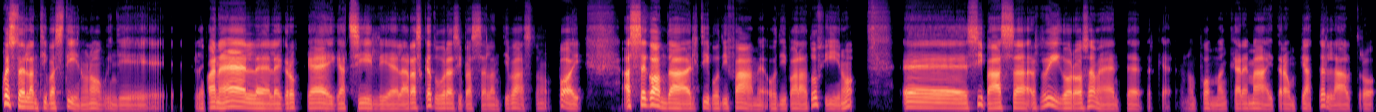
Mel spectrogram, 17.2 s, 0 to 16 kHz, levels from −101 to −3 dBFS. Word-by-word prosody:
questo 220 Hz, -4 st, +4 dB
è -, -, +6 dB
l'antipastino, 110 Hz, -6 st, -2 dB
no, 110 Hz, -4 st, -5 dB
quindi, 90 Hz, 0 st, -12 dB
ehm, -, -, -11 dB, 0.5 s
le -, -, -13 dB
panelle, 120 Hz, -3 st, +6 dB
le 100 Hz, 0 st, -2 dB
crocchè, 115 Hz, +1 st, 0 dB
i 100 Hz, -1 st, -3 dB
cazzilli 100 Hz, -2 st, -1 dB
e 95 Hz, -, -2 dB
la 95 Hz, +1 st, -2 dB
rascatura 110 Hz, -1 st, -1 dB
si 100 Hz, -, -8 dB
passa 95 Hz, -2 st, -6 dB
all'antipasto, 90 Hz, -1 st, -9 dB
no, -, -, -17 dB
poi -, -, -1 dB, 0.5 s
a -, -, +4 dB
seconda 115 Hz, -, +6 dB
il 100 Hz, -, -9 dB
tipo 105 Hz, -4 st, -9 dB
di 105 Hz, +1 st, -10 dB
fame 90 Hz, -8 st, 0 dB
o 95 Hz, -, -11 dB
di 95 Hz, +1 st, -13 dB
palato 105 Hz, -, -4 dB
fino, 95 Hz, -, -8 dB, 0.5 s
ehm, 120 Hz, -4 st, 0 dB
si 185 Hz, -, -2 dB
passa 115 Hz, -1 st, +2 dB
rigorosamente, 110 Hz, -, -3 dB
perché -, -, -20 dB
non -, -, -20 dB
può -, -, -9 dB
mancare 90 Hz, +3 st, -7 dB
mai 105 Hz, -4 st, -3 dB
tra 95 Hz, -, -4 dB
un 90 Hz, -, -12 dB
piatto -, -, -7 dB
e -, -, -5 dB
l'altro, 90 Hz, -1 st, -7 dB
105 Hz, 155 wpm, -25 LUFS, 95-120 Hz, 0.5 s, è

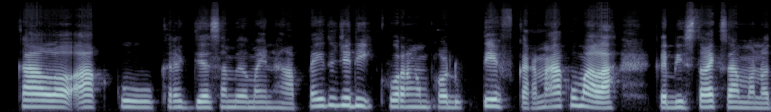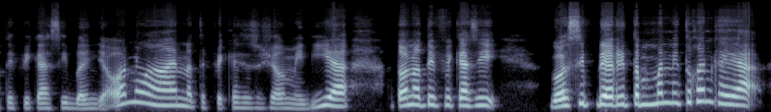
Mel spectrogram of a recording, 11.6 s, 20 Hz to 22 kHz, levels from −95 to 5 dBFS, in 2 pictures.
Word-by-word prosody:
kalau 220 Hz, -2 st, +4 dB
aku 210 Hz, -1 st, -3 dB
kerja 200 Hz, -1 st, -5 dB
sambil 200 Hz, -1 st, -7 dB
main 195 Hz, 0 st, -9 dB
hape 190 Hz, +9 st, -6 dB
itu 270 Hz, -, -5 dB
jadi 255 Hz, -4 st, -2 dB
kurang 220 Hz, -1 st, -3 dB
produktif, 205 Hz, +4 st, -3 dB
karena 205 Hz, +6 st, -1 dB
aku 265 Hz, -, -6 dB
malah 195 Hz, -7 st, +4 dB, 0.3 s
kedistract 205 Hz, +2 st, -1 dB
sama 195 Hz, -2 st, -3 dB
notifikasi 175 Hz, 0 st, -7 dB
belanja 160 Hz, 0 st, -5 dB
online, 305 Hz, -7 st, +2 dB
notifikasi 190 Hz, -3 st, -9 dB
sosial 175 Hz, -1 st, -7 dB
media, 230 Hz, -, +2 dB, 0.3 s
atau 250 Hz, +1 st, +4 dB
notifikasi 275 Hz, -2 st, +2 dB, 0.5 s
gosip 260 Hz, +8 st, +4 dB
dari 295 Hz, 0 st, +8 dB
temen 320 Hz, +4 st, +3 dB
itu 385 Hz, -, -3 dB
kan 410 Hz, +1 st, +3 dB
kayak, 305 Hz, -7 st, +5 dB
215 Hz, 150 wpm, -23 LUFS, 195-265 Hz, 0.5 s, dari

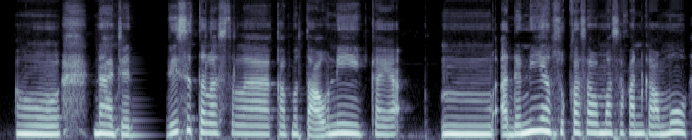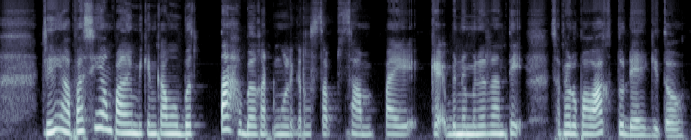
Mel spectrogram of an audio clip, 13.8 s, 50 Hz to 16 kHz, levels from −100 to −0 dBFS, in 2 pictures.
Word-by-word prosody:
Oh, 220 Hz, -1 st, +3 dB, 0.3 s
nah 235 Hz, 0 st, +4 dB
jadi 190 Hz, +2 st, -6 dB
setelah 265 Hz, -6 st, -2 dB
setelah 220 Hz, -2 st, -5 dB
kamu 215 Hz, 0 st, -5 dB
tau 170 Hz, -2 st, 0 dB
nih 235 Hz, -3 st, +3 dB
kayak, 210 Hz, -3 st, -6 dB, 0.4 s
mmm, 220 Hz, -1 st, +5 dB
ada 205 Hz, +1 st, +1 dB
nih 295 Hz, +3 st, +7 dB
yang -, -, 0 dB
suka 255 Hz, 0 st, -3 dB
sama 245 Hz, -1 st, +1 dB
masakan 235 Hz, -1 st, -2 dB
kamu. 230 Hz, +4 st, +1 dB, 0.5 s
Jadi 285 Hz, +5 st, +4 dB
apa 275 Hz, +2 st, +2 dB
sih 375 Hz, +5 st, +1 dB
yang 330 Hz, -, +1 dB
paling 245 Hz, -3 st, +3 dB
bikin 230 Hz, 0 st, -1 dB
kamu 230 Hz, 0 st, +1 dB
betah 230 Hz, +9 st, +1 dB
banget 220 Hz, -1 st, -3 dB
ngulik 215 Hz, 0 st, -6 dB
resep 220 Hz, 0 st, -11 dB
sampai 210 Hz, -1 st, -8 dB, 0.2 s
kayak 230 Hz, -, -4 dB
bener-bener 215 Hz, +1 st, +3 dB
nanti 225 Hz, 0 st, -2 dB, 0.3 s
sampai 230 Hz, -1 st, -4 dB
lupa 220 Hz, -1 st, -1 dB
waktu 235 Hz, +1 st, 0 dB
deh 195 Hz, -1 st, -3 dB
gitu? 170 Hz, -1 st, -8 dB
225 Hz, 160 wpm, -19 LUFS, 215-245 Hz, 0.5 s, nih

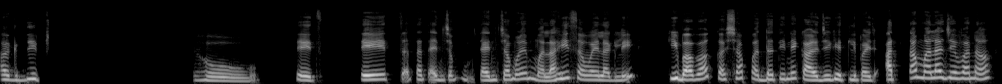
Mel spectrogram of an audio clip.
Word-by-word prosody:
अगदीच. 220 Hz, +3 st, -1 dB, 1.5 s
हो 185 Hz, -3 st, -1 dB, 0.8 s
तेच. 190 Hz, -4 st, +1 dB, 0.4 s
तेच 225 Hz, +2 st, +4 dB
आता 220 Hz, -, -4 dB
त्यांच्या 205 Hz, -1 st, -4 dB, 0.3 s
त्यांच्यामुळे 215 Hz, +5 st, 0 dB
मलाही 250 Hz, -, +1 dB
सवय 220 Hz, -9 st, -1 dB
लागली, 190 Hz, -, -1 dB, 0.4 s
की 280 Hz, 0 st, +7 dB
बाबा 225 Hz, 0 st, +4 dB
कशा 265 Hz, +3 st, -2 dB
पद्धतीने 235 Hz, +3 st, -1 dB
काळजी 205 Hz, -1 st, +3 dB
घेतली 215 Hz, -1 st, 0 dB
पाहिजे. 195 Hz, -1 st, -2 dB
आता 220 Hz, +7 st, 0 dB
मला 305 Hz, 0 st, +3 dB
जेव्हा 275 Hz, -2 st, +1 dB
ना 265 Hz, -1 st, -1 dB
220 Hz, 125 wpm, -24 LUFS, 200-260 Hz, 1.5 s, की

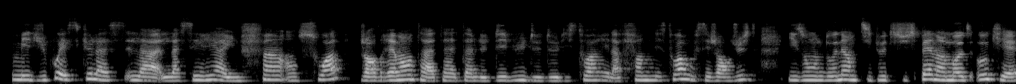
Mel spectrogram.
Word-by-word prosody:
Mais 210 Hz, -1 st, +2 dB
du 200 Hz, 0 st, -5 dB
coup, 260 Hz, -, -3 dB
est-ce 215 Hz, -3 st, +1 dB
que 255 Hz, -, 0 dB
la 210 Hz, -6 st, +3 dB
sé 195 Hz, +1 st, -13 dB
la 185 Hz, -3 st, +3 dB
la 175 Hz, +1 st, +1 dB
série 200 Hz, +4 st, -1 dB
a 195 Hz, -4 st, +1 dB
une 170 Hz, 0 st, 0 dB
fin 210 Hz, +5 st, -1 dB
en 170 Hz, +1 st, -5 dB
soi? 220 Hz, +8 st, +1 dB, 0.2 s
Genre 180 Hz, -1 st, +4 dB
vraiment 195 Hz, +5 st, +4 dB
tu 220 Hz, -2 st, -4 dB
as 160 Hz, -, +4 dB
tu 165 Hz, -, -9 dB
as 175 Hz, -1 st, -2 dB
tu 170 Hz, -, -7 dB
as 175 Hz, -, -1 dB
le 165 Hz, -1 st, -1 dB
début 180 Hz, +3 st, -2 dB
de 170 Hz, -3 st, -4 dB
de 165 Hz, +1 st, -3 dB
l'histoire 180 Hz, +4 st, -2 dB
et 180 Hz, -, -4 dB
la 150 Hz, -2 st, -3 dB
fin 155 Hz, +7 st, -2 dB
de 195 Hz, 0 st, +2 dB
l'histoire? 200 Hz, +6 st, +2 dB
Ou 215 Hz, -, -4 dB
c'est 185 Hz, -2 st, -7 dB
genre 170 Hz, -1 st, 0 dB
juste, 210 Hz, +4 st, -6 dB, 0.3 s
ils 195 Hz, -1 st, -3 dB
ont 195 Hz, 0 st, +3 dB
donné 195 Hz, +2 st, +1 dB
un 210 Hz, -1 st, +3 dB
petit 195 Hz, -1 st, -7 dB
peu 195 Hz, +2 st, -2 dB
de -, -, -18 dB
suspense 200 Hz, +5 st, 0 dB
en 200 Hz, -1 st, +4 dB
mode: 190 Hz, -1 st, +3 dB
«OK 230 Hz, -1 st, +1 dB
195 Hz, 285 wpm, -24 LUFS, 175-210 Hz, 0.3 s, Genre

